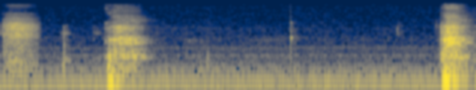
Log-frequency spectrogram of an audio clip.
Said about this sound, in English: Bless you. It was a cough, not a sneeze. Whatever. I just sort of turned to sort of do it away from the mic.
